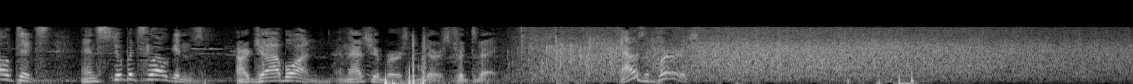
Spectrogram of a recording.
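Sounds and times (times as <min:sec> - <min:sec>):
speech: 0:00.0 - 0:05.6, 0:06.2 - 0:07.2
crowd applause: 0:05.1 - 0:11.3
low thumps: 0:08.5 - 0:09.2.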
